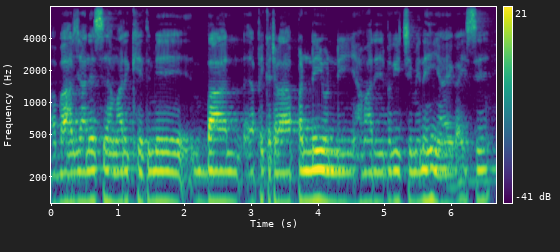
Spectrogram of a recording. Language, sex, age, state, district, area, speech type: Hindi, male, 30-45, Uttar Pradesh, Prayagraj, rural, spontaneous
